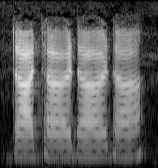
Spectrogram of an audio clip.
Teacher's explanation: टा से मूर्धन्य तक जितने भी हैं, टा ठा डा ढा मूर्धन्य, मूर्धा, ये जीभ से मूर्धा को टच करती है। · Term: टा वर्ग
